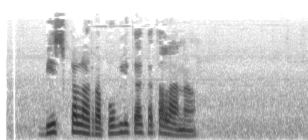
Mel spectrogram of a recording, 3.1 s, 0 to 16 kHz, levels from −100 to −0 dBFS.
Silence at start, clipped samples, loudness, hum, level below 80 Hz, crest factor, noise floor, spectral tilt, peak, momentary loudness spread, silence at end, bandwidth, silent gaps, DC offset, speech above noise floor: 0.4 s; under 0.1%; -25 LUFS; none; -72 dBFS; 20 dB; -54 dBFS; -5 dB/octave; -6 dBFS; 10 LU; 1.1 s; 11 kHz; none; under 0.1%; 31 dB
